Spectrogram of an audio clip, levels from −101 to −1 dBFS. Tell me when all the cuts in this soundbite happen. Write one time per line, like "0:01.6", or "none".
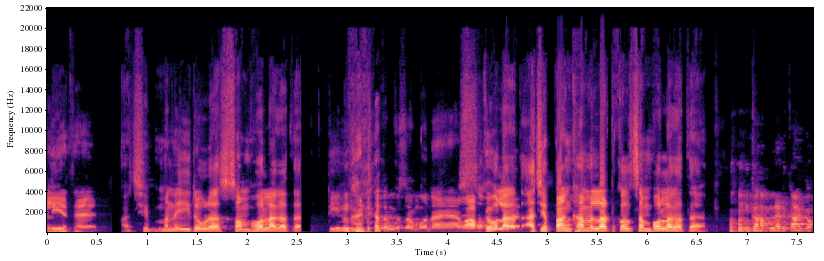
0:02.7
